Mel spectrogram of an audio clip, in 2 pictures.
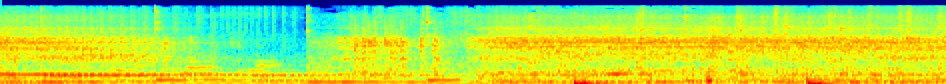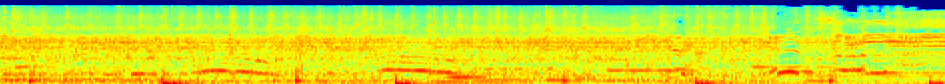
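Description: A small moped engine fires up and keeps running with a steady buzzing, ratcheting idle, punctuated by several low thumps, while a person talks over it.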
